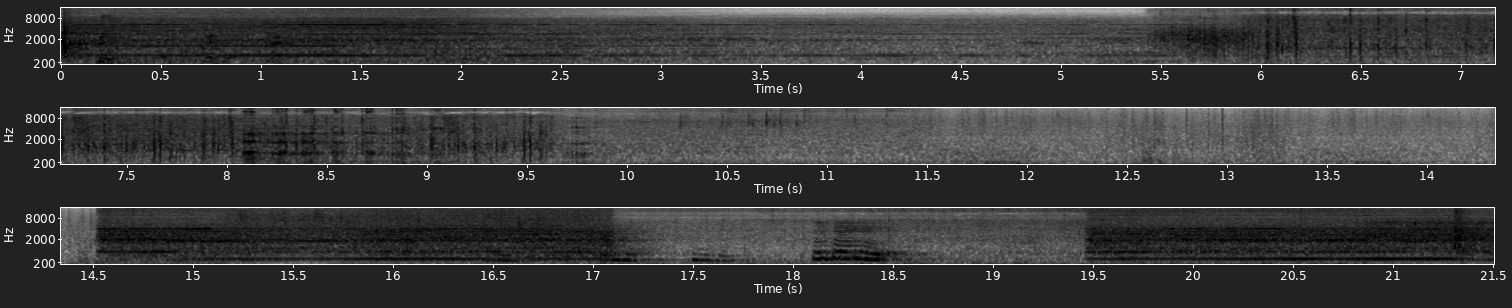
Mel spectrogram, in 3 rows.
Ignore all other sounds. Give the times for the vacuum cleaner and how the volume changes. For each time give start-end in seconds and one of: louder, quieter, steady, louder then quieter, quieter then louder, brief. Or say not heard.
0.0-8.2 quieter
14.5-17.1 brief
19.4-21.4 brief.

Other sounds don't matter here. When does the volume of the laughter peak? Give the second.
18 s.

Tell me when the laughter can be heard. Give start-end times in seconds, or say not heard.
0.1-1.1, 8.1-9.8, 16.4-19.1.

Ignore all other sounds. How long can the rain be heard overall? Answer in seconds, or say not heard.
16 s.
